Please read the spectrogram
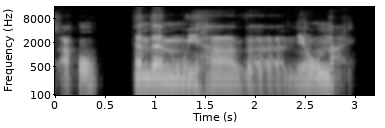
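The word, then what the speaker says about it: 牛奶: And then we have 牛奶, 牛奶.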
